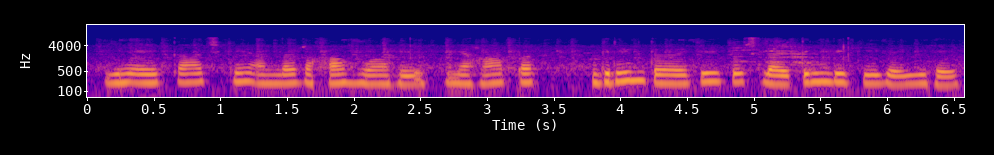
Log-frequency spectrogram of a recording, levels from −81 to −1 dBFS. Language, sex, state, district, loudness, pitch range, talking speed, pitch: Hindi, female, Bihar, Vaishali, -28 LUFS, 185-210 Hz, 175 wpm, 195 Hz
